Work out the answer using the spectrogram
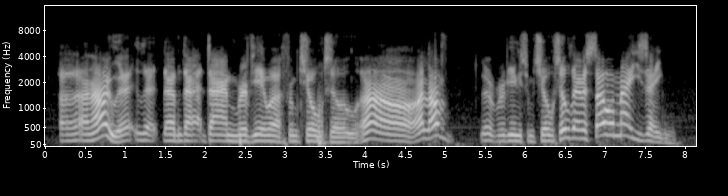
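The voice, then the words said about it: Congested, slightly altered voice. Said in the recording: “He sounds a bit different as well. ... I've got a cold.”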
